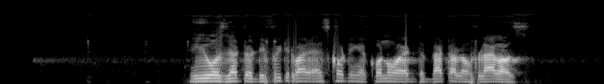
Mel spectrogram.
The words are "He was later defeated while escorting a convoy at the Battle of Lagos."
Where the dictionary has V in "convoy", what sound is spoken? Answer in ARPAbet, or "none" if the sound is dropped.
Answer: none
